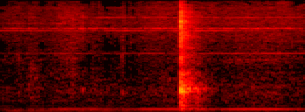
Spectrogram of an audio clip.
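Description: A single short knock as a plastic measuring cup is set down on a countertop, over a faint low steady hum.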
